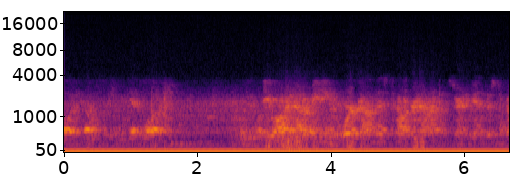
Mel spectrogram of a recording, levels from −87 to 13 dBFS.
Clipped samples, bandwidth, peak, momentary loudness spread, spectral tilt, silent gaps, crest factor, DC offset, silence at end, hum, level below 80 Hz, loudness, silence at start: under 0.1%; 14 kHz; -10 dBFS; 16 LU; -7 dB/octave; none; 16 dB; 6%; 0 s; none; -44 dBFS; -24 LUFS; 0 s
